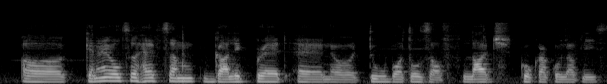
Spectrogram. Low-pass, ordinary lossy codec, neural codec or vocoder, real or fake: 7.2 kHz; MP3, 48 kbps; none; real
